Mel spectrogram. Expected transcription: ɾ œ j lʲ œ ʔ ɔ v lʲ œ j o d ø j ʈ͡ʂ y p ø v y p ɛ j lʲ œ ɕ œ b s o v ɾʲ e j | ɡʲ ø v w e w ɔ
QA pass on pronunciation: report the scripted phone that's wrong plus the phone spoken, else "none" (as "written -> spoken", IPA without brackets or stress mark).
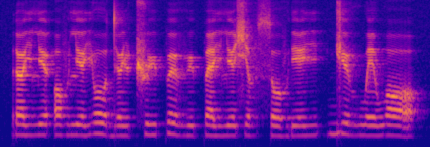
b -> v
